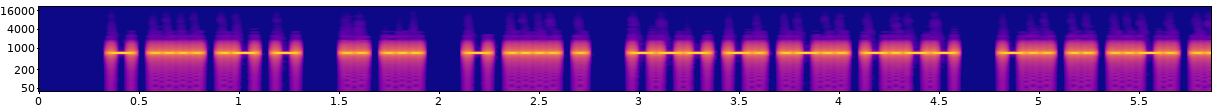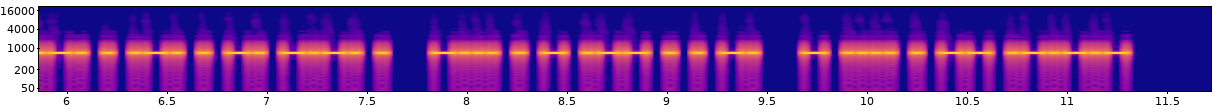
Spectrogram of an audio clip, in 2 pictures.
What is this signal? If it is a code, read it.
Morse code, heard as a keyed tone, about 34 wpm, 700 Hz. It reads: THAT IS THE ONLY DIFFERENCE BETWEEN THEM.
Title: Sentences from Top 800 Words 35wpm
